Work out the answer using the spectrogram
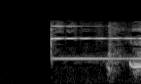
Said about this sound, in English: She got the bell ready, yeah. Just chiming in. Mindful check! Yeah, mindful check is chiming in on how we're feeling.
